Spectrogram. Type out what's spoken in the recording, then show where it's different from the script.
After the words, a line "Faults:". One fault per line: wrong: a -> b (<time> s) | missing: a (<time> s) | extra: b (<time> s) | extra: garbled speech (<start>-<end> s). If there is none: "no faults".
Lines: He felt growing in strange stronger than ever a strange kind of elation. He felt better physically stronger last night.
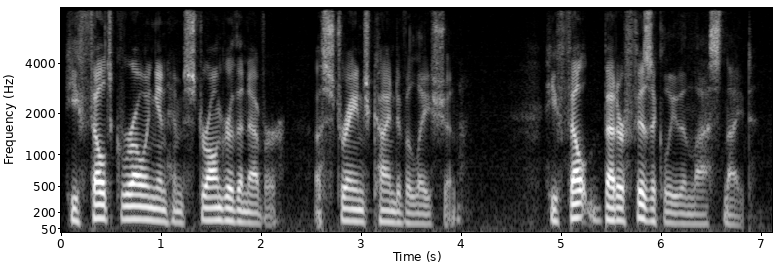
He felt growing in him stronger than ever a strange kind of elation. He felt better physically than last night.
Faults:
wrong: strange -> him (1.1 s)
wrong: stronger -> than (6.2 s)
